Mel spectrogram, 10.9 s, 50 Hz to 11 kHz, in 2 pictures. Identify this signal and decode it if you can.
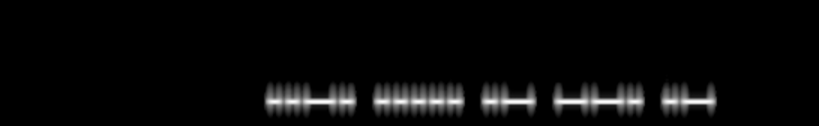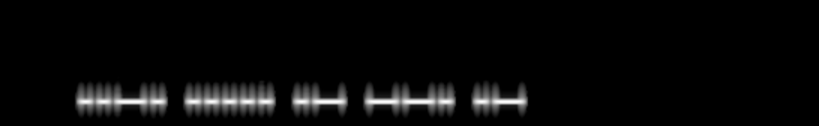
Morse code, heard as a keyed tone, about 20 wpm, 700 Hz. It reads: F5AGA F5AGA
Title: DXCC-100 Call Signs - 5 Characters - Repeated 2x - 20wpm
